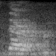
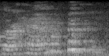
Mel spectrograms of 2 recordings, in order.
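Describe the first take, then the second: First: The ending is reduced, with no clear 'ham'. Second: The ending is a full, clear 'ham'. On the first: The speaker calls it right. "it's Durham" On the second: The speaker calls it wrong. "because it's not Durham, nothing to do with ham"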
